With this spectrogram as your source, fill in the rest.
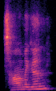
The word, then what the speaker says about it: Ptarmigan: James, Daniel, Craig, Ptarmigan. Why is there a silent P there?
